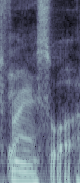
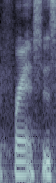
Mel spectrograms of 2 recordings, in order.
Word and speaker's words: Francois: It's Francois. Francois. Yeah. See, I keep wanting to say Francis, so that's why I stopped at Mike.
